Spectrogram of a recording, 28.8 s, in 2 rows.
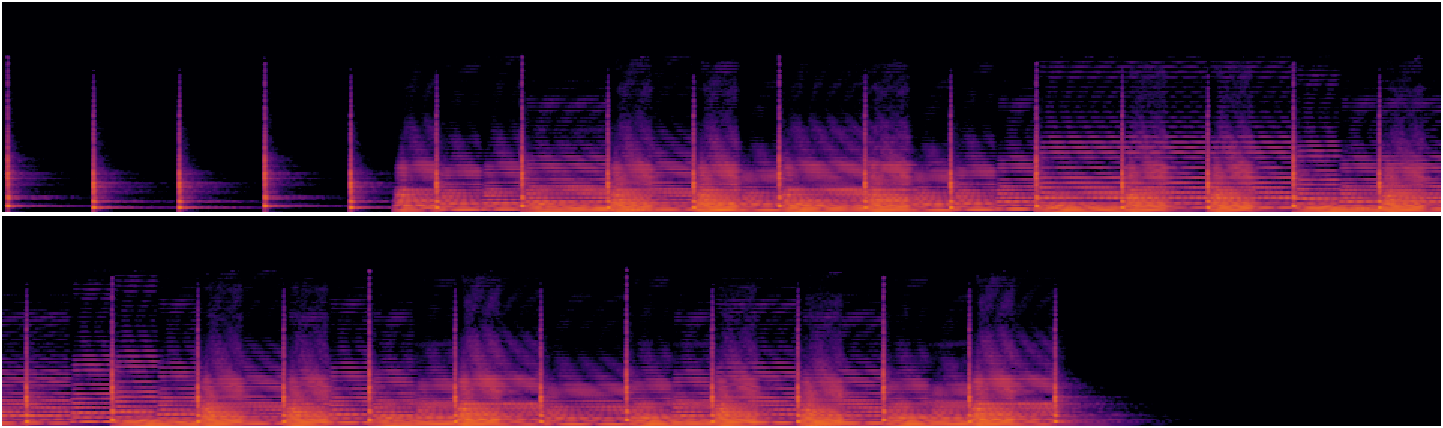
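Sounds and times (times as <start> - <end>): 
accordion: 3.9 - 25.4.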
